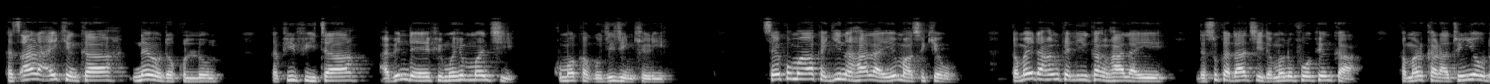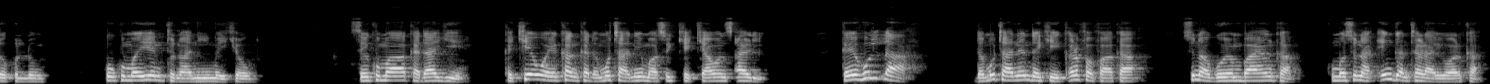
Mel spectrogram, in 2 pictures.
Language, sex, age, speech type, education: Hausa, female, 15-29, spontaneous, secondary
